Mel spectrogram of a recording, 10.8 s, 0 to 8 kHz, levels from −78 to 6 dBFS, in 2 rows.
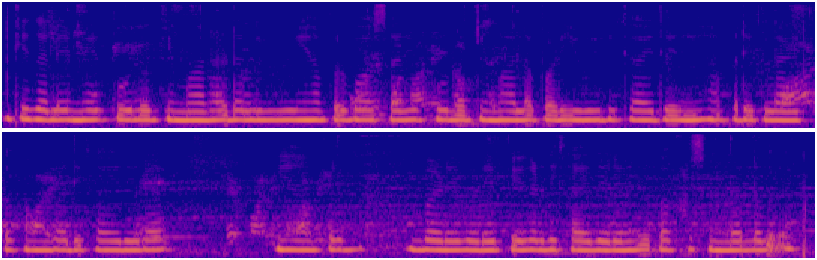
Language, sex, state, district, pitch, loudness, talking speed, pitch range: Hindi, female, Chhattisgarh, Bastar, 210 Hz, -29 LUFS, 255 wpm, 205-215 Hz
